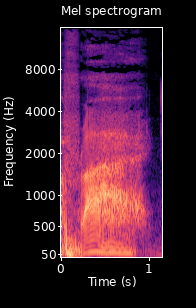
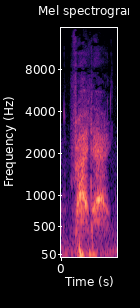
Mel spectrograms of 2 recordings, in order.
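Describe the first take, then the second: First: Big, drawn-out radio-style holler on Friday; drawn-out greeting. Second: Hushed, voiceless whisper; softly whispered aside to listeners. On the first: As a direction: draw out the first syllable of Friday. Exaggerated greeting, then whispered repeat. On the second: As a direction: whisper it close to the ear. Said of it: "I'm whispering in your ear". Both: Pretend.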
